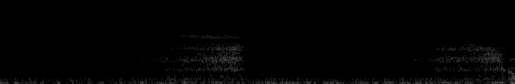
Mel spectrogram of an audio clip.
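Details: A sleeping male Caucasian Shepherd Dog snores with slow, hissing, breathy rasps spaced a couple of seconds apart; recorded 2021.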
